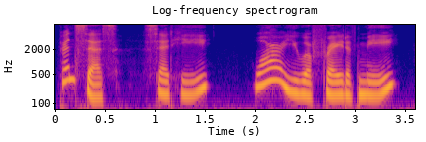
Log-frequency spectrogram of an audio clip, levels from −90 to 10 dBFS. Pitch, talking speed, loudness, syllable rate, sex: 210 Hz, 150 wpm, -18 LUFS, 4.3 syllables/s, female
